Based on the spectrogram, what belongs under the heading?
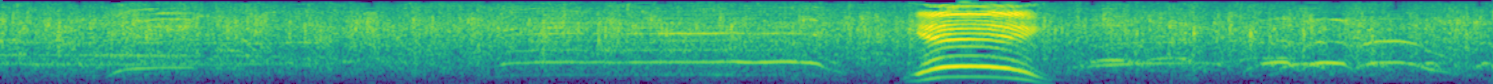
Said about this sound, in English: Give the Lord a big clap. Einen großen Applaus dem Herrn.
